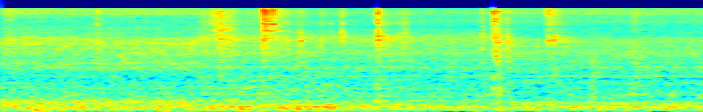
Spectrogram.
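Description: A metal plate clinks against a metal surface.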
